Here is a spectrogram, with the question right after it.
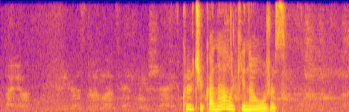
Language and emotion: Russian, neutral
